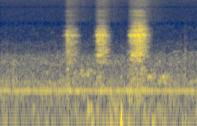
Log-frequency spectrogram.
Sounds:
Sniff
